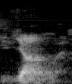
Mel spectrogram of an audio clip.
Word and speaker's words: young: now notice with young first listen to the vowel sound it's ah it's like the schwa found which I won't get into now just just try to imitate my voice young and know the ending consonant on this word it's his mg is flown by putting your tongue the back of your tongue to the roof of your mouth not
